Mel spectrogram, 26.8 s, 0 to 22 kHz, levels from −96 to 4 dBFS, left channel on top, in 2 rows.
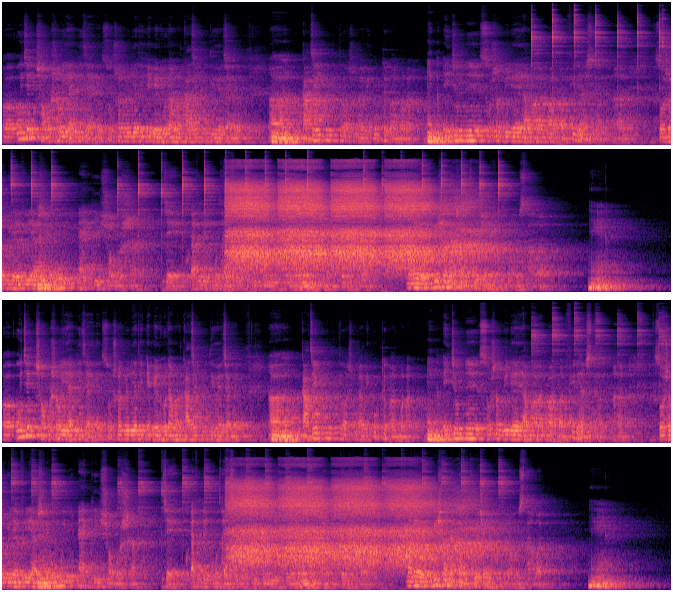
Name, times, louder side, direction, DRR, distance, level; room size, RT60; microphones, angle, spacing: voice 1, 0.0-5.7 6.0-7.3 7.6-8.2 8.8-12.8 13.0-16.2 16.6-16.9 17.2-20.8 21.5-24.2, right 1 dB, 60° right, 0 dB, 0.8 m, -26 dB
voice 2, 5.4-5.8 8.5-8.8 14.1-14.3 19.3-19.6 25.1-25.5, left 1 dB, 15° left, 0 dB, 0.5 m, -20 dB
Hammer, 10.6-10.7 11.0-11.2 11.4-11.6 11.9-12.0 12.3-12.9 13.1-13.7 14.0-14.1 14.4-14.5 15.7-15.8 16.1-16.2 16.6-17.1 17.4-17.5 17.8-18.0 18.2-18.8 19.0-19.2 19.5-19.6 20.6-21.5 21.8-21.9 22.2-22.3 22.6-22.7 22.9-23.1 23.3-23.4, left 5 dB, 75° left, 0.9 m, -34 dB
sound 1, 17.8-23.3, left 2 dB, 40° left, 1.0 m, -21 dB
8.6 x 4.9 x 2.6 m, 2.4 s
head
